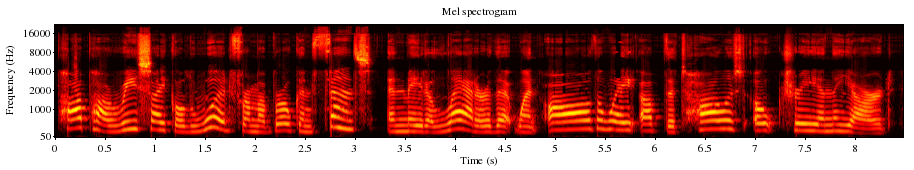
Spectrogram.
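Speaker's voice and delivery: plain reading voice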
